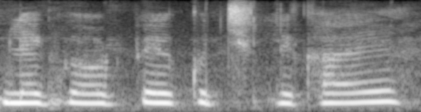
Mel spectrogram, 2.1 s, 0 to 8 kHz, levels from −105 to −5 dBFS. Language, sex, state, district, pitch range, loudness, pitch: Hindi, female, Uttar Pradesh, Lucknow, 245-265 Hz, -15 LUFS, 255 Hz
